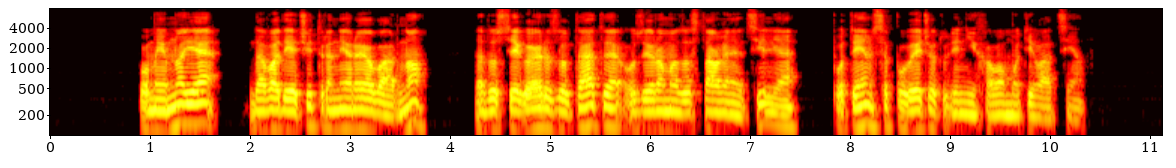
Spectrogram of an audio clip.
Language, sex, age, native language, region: Slovenian, male, 30-49, Slovenian, Southeast Slovenia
